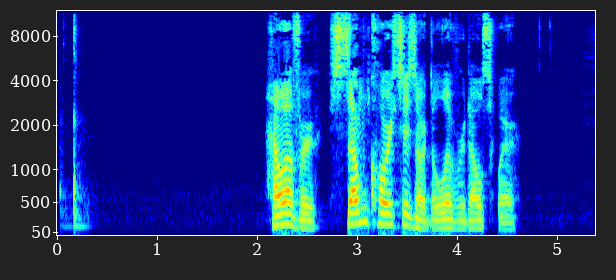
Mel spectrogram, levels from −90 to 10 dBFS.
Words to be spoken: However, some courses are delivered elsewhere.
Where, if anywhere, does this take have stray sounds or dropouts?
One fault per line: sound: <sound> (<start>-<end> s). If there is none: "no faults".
no faults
